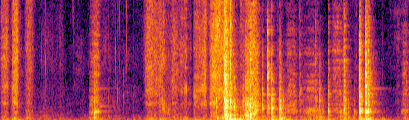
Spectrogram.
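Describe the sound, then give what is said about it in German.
Knife sawing through a pumpkin to cut off its lid, with irregular scraping, crunching strokes that start quiet and grow louder midway, ending in a couple of sharper bursts. “So, und jetzt muss erstmal der Deckel ab. So, oh, das ist aber schwer. Deckel ab.”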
